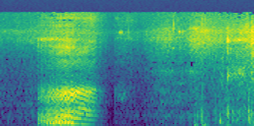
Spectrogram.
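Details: A grumpy four-month-old Cavalier King Charles Spaniel puppy named Bentley, indoors and wanting bedtime on the human, gives one loud low rumbling growl lasting under a second, followed by soft shuffling and faint rustling.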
